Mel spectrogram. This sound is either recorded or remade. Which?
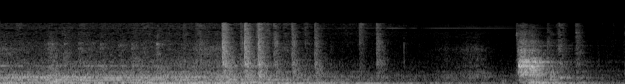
recorded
